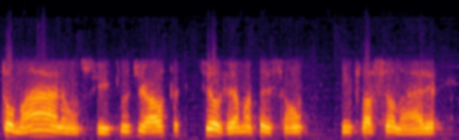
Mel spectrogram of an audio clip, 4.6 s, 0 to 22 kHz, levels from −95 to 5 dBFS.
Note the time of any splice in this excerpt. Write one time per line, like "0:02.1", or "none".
0:01.8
